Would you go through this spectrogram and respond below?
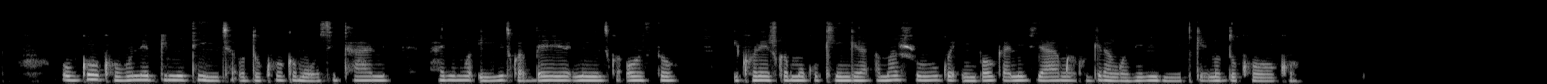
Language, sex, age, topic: Rundi, female, 18-24, agriculture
